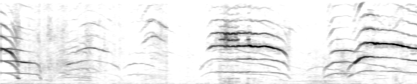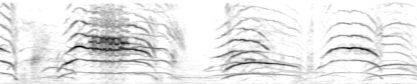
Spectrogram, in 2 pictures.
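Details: Nine domestic kittens meowing during a morning drying routine: many high, arched, harmonic mews overlapping in dense bursts roughly every two seconds, with short quieter gaps between clusters.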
